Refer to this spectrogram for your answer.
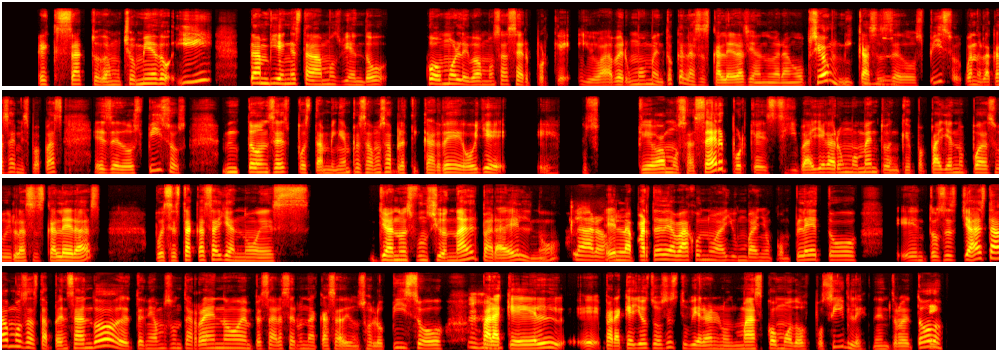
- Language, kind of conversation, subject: Spanish, podcast, ¿Cómo decides si cuidar a un padre mayor en casa o buscar ayuda externa?
- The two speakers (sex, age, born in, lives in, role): female, 40-44, Mexico, Mexico, host; female, 50-54, Mexico, Mexico, guest
- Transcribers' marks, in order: none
